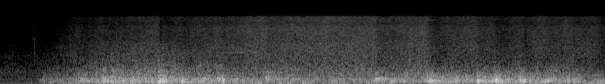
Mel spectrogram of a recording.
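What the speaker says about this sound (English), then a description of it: "The rains have started." Steady rain with low rumbling thunder rolling through a storm, a continuous loud wash of noise with deeper swells of rumble, no voices.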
